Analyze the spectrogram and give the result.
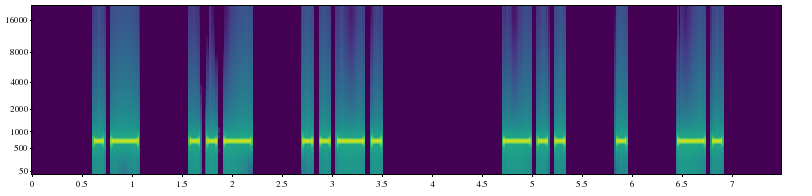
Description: Morse code, heard as a keyed tone, about 14 wpm, spaced as for 10 wpm, 700 Hz. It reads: AUF DEN
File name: Morsekurs / Witze / Witz 24. November 2020, 50 F70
